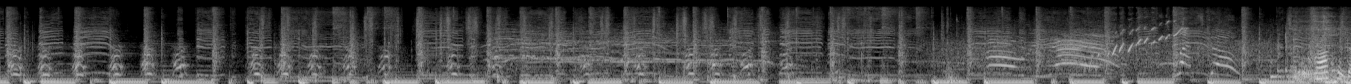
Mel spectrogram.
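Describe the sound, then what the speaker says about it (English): Dog barking and yipping in a cartoon for children, quick repeated barks over bouncy music with squeaky effects throughout. "Dog."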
